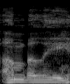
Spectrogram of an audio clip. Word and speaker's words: Umberlee: What do you know of Umberlee, Astarion? Oh, lots. Rhymes with undersea, for one thing.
